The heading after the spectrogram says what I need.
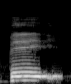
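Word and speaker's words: bury: এই কবর দেওয়া যে শব্দটা বুড়ি বলে সঠিক উচ্চারণ হবে বেরি বেরি কবর দেওয়া কবরস্থ করা বেরি দেন ডি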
